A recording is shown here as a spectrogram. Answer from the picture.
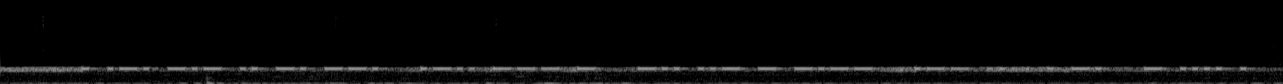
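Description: Morse code (CW) signal on the 40-metre amateur band, received on a software-defined radio: a tone of about 700 Hz keyed on and off in dots and dashes over faint band noise. Keying begins about a second in, after a steady tone.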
